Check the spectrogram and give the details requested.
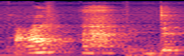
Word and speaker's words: عهد: So let's try it together. عهد. Ahd, Ahd, Ahd.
